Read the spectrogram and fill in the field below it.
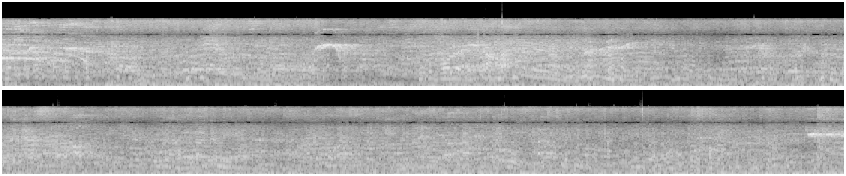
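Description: Children chatter in an echoing indoor hall.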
